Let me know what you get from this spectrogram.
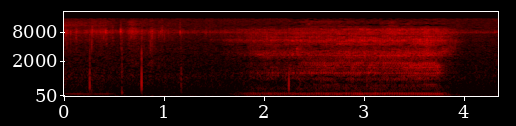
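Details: A big Rottweiler snores loudly with a long, low, rumbling inhalation carrying a breathy rasp; Rottweiler.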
